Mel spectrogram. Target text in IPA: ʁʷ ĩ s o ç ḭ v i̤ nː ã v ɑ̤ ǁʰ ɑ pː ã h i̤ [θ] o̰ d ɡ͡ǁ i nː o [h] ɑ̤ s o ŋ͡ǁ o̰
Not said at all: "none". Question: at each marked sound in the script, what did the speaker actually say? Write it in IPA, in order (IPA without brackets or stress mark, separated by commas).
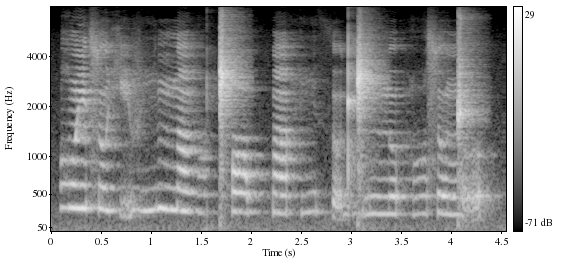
θ, h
